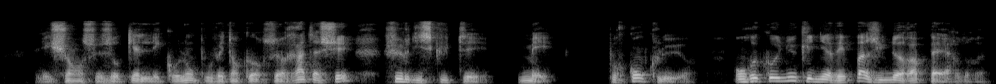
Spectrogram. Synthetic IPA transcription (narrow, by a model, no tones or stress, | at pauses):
lḛʃɑ̃szokʲɛlːekɔlɔ̃puvɛt̪ɑ̃kɔʁsəʁat̪aʃefyʁd̪iskʲyt̪ḛ | mɛ̰ | puʁkɔ̃kly̰ːʁ | ɔ̃ʁəkɔnykilniavɛpazynœʁapɛ̰ʁd̪ʁə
